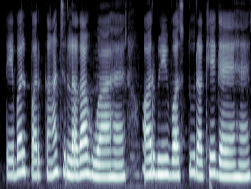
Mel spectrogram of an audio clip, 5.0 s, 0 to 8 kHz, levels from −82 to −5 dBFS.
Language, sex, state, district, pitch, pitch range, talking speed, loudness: Hindi, female, Jharkhand, Garhwa, 230 Hz, 215-250 Hz, 145 wpm, -13 LUFS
